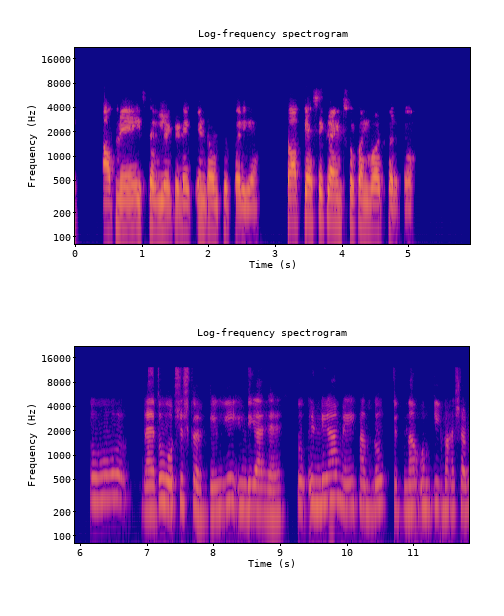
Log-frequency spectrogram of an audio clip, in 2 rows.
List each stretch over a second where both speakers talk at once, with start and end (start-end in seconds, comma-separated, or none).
none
